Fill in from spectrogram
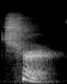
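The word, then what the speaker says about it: chur (吃): And then the odd thing by is that so in the pinyin spelling, chi is now ci, but the word for eat is spelled chi. But it's also for complicated reason in Beijing dialect is pronounced chur for eat.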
